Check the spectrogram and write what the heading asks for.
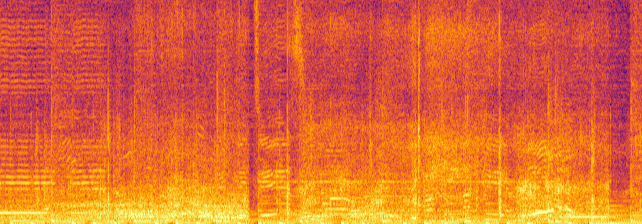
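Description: Skateboard wheels rolling on concrete, with a sharp knock about two and a half seconds in, under loud music with a steady beat.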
